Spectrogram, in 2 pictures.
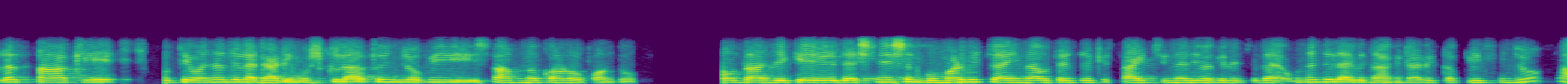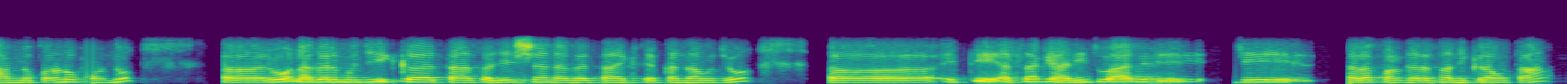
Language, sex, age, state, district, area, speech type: Sindhi, female, 30-45, Gujarat, Surat, urban, conversation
